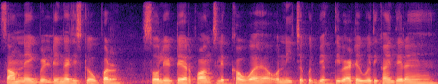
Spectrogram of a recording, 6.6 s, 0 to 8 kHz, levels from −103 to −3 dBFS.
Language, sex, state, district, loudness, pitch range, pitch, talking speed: Hindi, male, Uttar Pradesh, Shamli, -19 LUFS, 115-120 Hz, 120 Hz, 190 wpm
